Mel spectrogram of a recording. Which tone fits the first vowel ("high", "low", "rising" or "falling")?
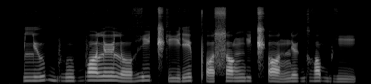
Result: rising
